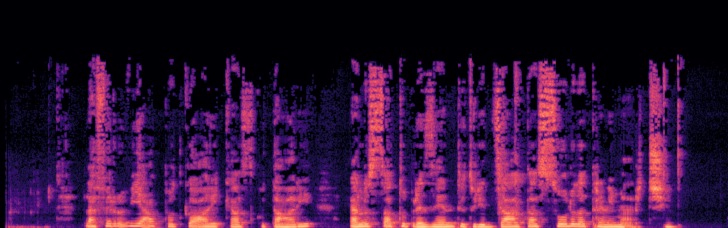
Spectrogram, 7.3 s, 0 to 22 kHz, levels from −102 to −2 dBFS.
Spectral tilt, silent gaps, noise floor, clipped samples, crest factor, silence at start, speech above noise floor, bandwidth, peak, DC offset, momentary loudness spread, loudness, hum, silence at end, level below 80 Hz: -5.5 dB/octave; none; -48 dBFS; under 0.1%; 16 dB; 0.65 s; 29 dB; 16.5 kHz; -4 dBFS; under 0.1%; 7 LU; -20 LUFS; none; 0.5 s; -58 dBFS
